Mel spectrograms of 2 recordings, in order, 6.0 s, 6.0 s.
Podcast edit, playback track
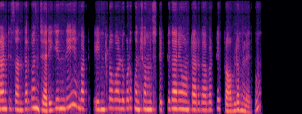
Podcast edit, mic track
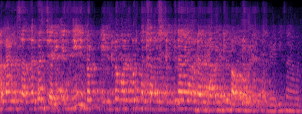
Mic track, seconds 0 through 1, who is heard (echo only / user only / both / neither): echo only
